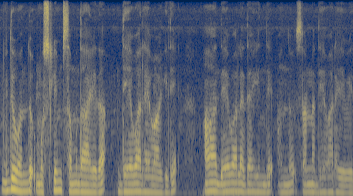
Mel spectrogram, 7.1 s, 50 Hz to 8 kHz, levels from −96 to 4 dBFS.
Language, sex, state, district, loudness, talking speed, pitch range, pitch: Kannada, male, Karnataka, Koppal, -21 LUFS, 95 wpm, 115-125 Hz, 120 Hz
